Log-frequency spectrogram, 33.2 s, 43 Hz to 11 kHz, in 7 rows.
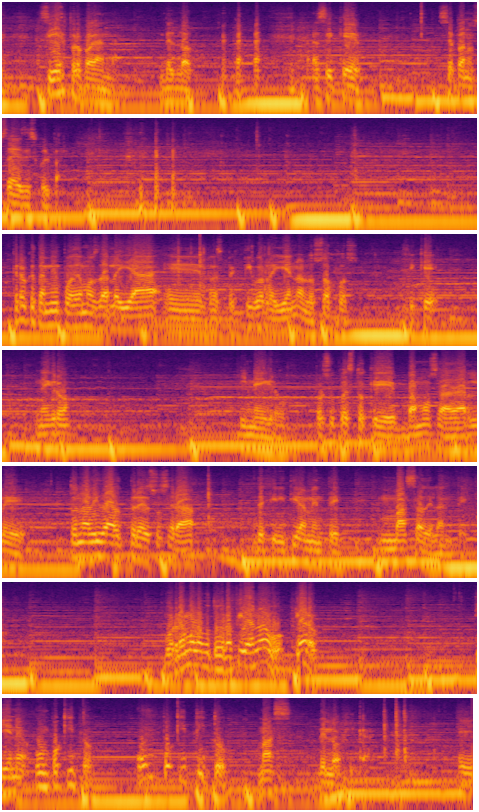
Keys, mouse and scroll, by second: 6.1-6.6 ctrl+scroll up 1, 6.6 ctrl+scroll down 1, 6.7-8.0 ctrl+drag, 8.8 click, 10.3 ctrl+shift+f, 12.1 click, 13.4 click, 14.5 click, 15.7-18.4 drag, 18.6 click, 19.5-20.1 ctrl+scroll down 2, 20.3-20.7 ctrl+scroll down 2, 20.8-22.5 ctrl+drag, 22.6 click, 23.4 click, 24.4 Delete, 30.7 ctrl+z, 32.0 click, 33.0 ctrl+shift+f.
